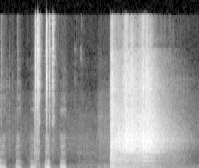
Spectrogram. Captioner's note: chuckles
